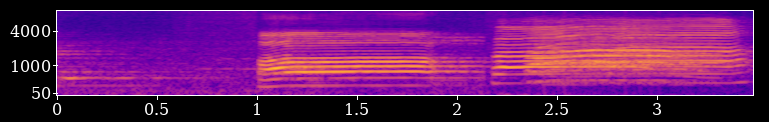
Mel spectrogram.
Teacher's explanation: উপরের দাঁত নিচের ঠোঁট একটু বাতাস ছেড়ে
